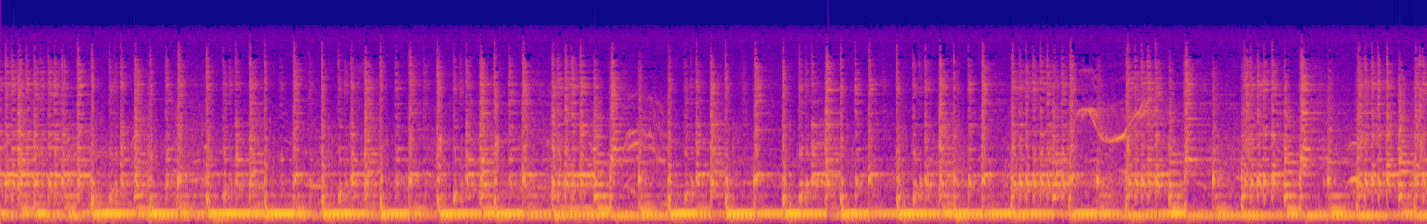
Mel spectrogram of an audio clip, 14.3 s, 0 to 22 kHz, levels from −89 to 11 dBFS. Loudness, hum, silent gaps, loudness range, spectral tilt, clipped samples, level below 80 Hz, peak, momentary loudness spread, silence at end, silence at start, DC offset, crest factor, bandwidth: -10 LUFS; none; none; 1 LU; -6 dB/octave; under 0.1%; -32 dBFS; 0 dBFS; 3 LU; 0 s; 0 s; under 0.1%; 8 dB; 11 kHz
